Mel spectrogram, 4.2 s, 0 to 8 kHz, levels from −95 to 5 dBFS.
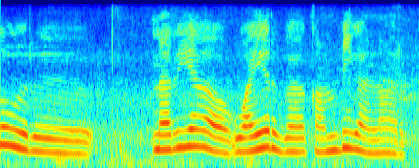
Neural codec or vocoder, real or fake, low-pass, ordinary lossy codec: none; real; 7.2 kHz; AAC, 48 kbps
